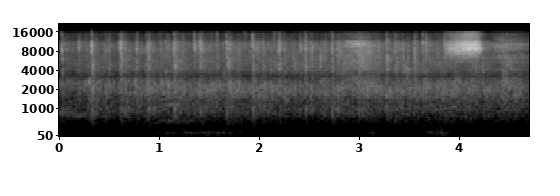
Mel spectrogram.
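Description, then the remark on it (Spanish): A crowd applauds the Holy Spirit at a religious gathering broadcast on Vive Radio 104.5, a steady, dense wash of many hands clapping with a slight swell near the end, and faint cheering or voices mixed underneath. “Así que vamos a darle un aplauso al Espíritu Santo.”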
